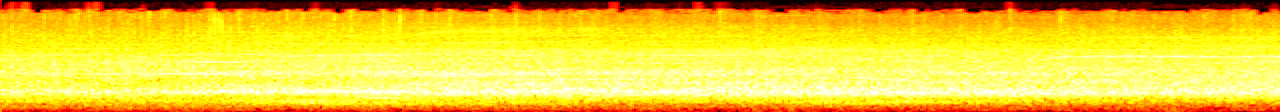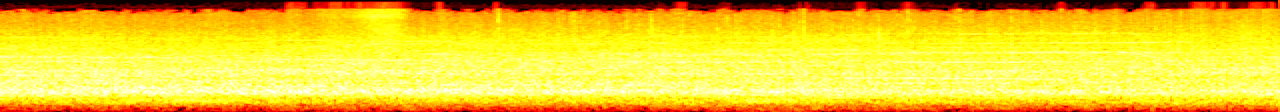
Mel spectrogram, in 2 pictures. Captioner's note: cheers and applause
